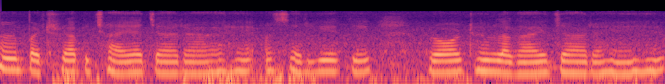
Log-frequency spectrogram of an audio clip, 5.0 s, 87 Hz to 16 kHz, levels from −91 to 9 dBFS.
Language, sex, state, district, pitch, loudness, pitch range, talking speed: Hindi, female, Bihar, Saharsa, 185 Hz, -15 LUFS, 175-190 Hz, 180 wpm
